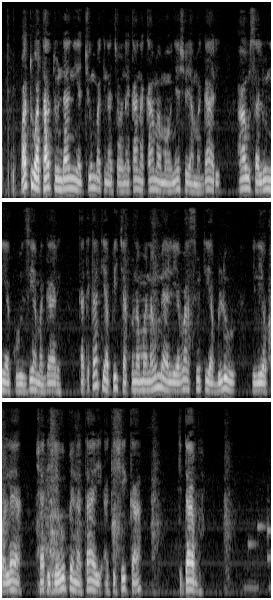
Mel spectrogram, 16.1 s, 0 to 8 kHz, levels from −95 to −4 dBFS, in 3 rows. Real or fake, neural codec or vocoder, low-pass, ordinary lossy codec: real; none; 7.2 kHz; MP3, 48 kbps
